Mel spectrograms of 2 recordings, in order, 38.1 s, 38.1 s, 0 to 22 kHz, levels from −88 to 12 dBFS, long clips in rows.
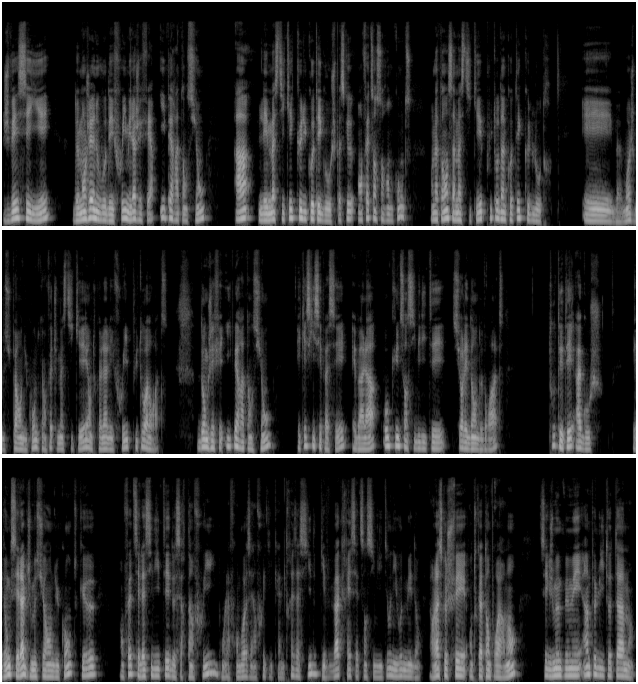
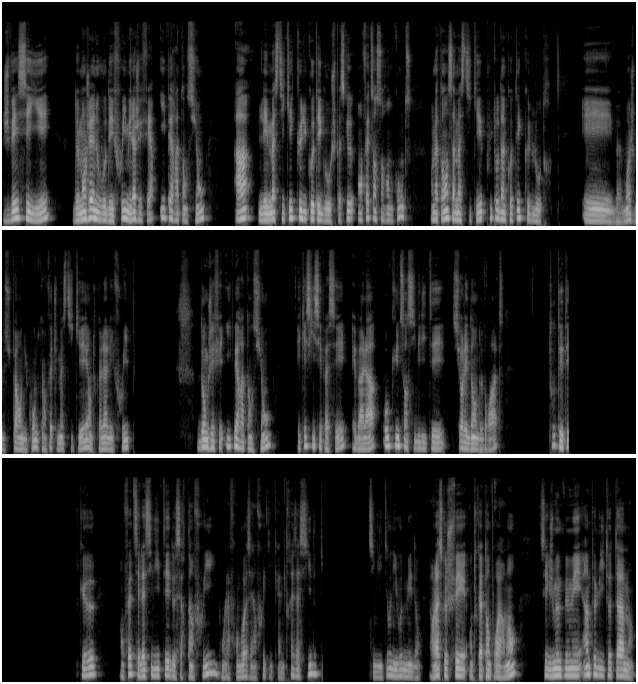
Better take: first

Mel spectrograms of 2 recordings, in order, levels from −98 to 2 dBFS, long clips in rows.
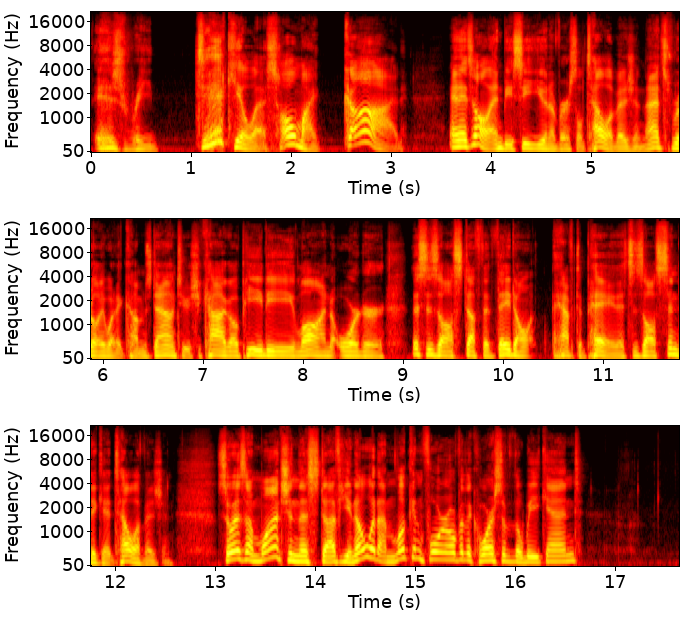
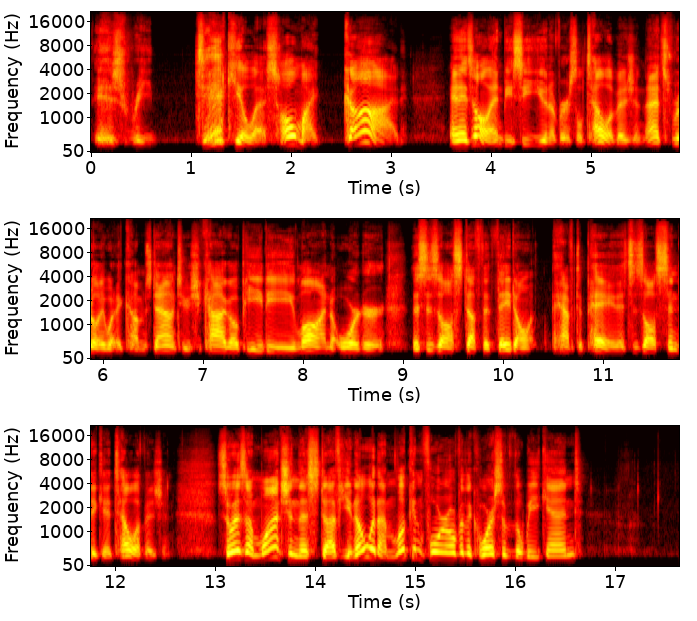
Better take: first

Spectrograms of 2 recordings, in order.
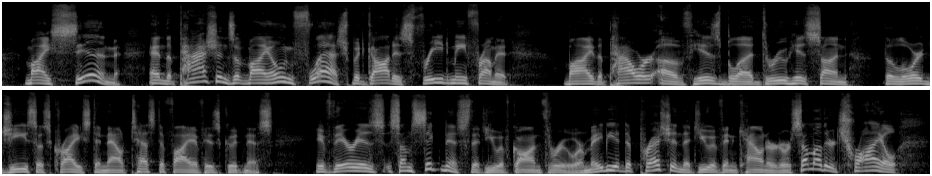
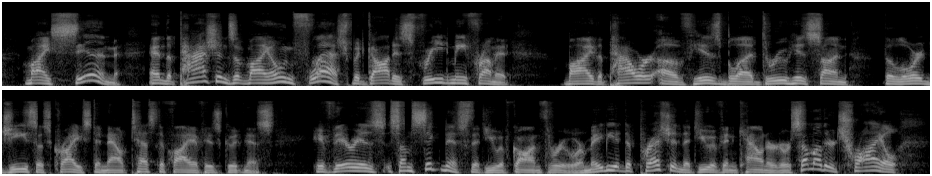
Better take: first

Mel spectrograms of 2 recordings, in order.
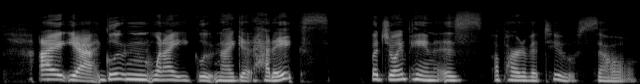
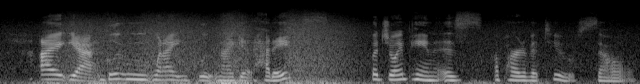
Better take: first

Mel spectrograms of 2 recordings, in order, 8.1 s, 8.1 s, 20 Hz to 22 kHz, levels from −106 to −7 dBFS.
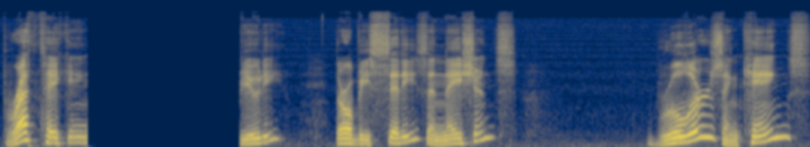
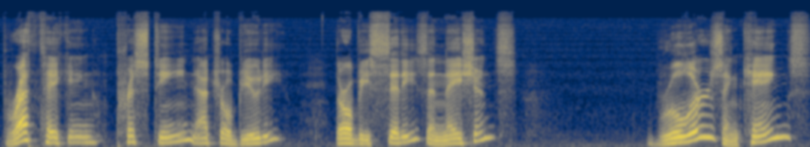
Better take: second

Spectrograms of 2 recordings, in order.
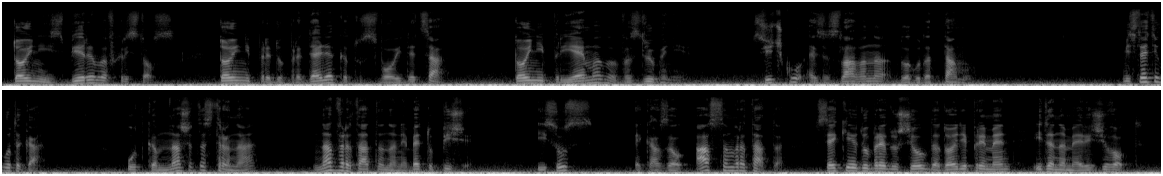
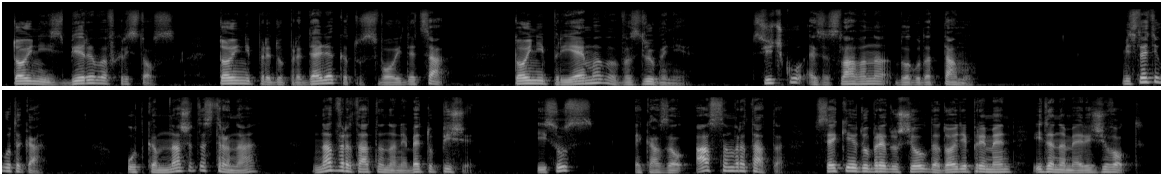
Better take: second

